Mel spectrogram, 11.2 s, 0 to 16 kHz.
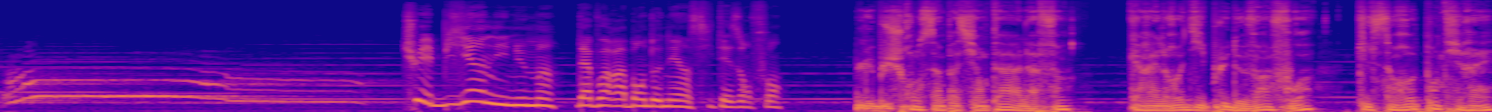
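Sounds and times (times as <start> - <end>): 
wolf howling: 0.0 - 2.9
speech: 3.0 - 8.1, 8.7 - 11.1.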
